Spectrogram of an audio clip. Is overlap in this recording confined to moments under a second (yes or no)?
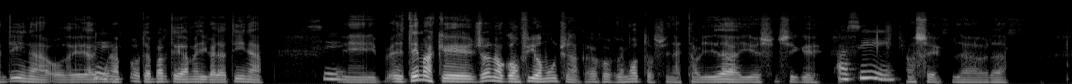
yes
